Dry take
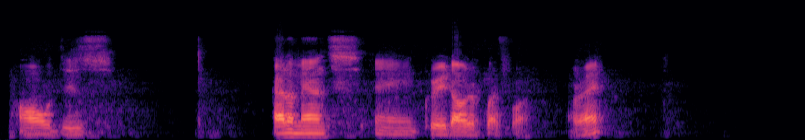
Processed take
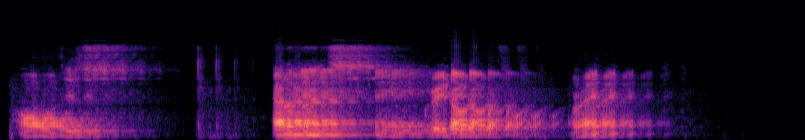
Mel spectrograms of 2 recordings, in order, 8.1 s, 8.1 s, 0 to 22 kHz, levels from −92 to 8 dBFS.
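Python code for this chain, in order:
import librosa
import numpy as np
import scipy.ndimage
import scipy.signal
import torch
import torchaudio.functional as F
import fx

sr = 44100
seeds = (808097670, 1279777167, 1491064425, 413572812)

y = fx.pitch_heads(x, sr, semitones=-4.5)
y = fx.echo_feedback(y, sr, ms=183, feedback_pct=28, wet_db=-4.5)
y = y * 10.0 ** (2.0 / 20.0)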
